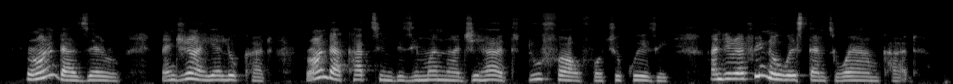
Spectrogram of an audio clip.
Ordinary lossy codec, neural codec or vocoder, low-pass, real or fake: Opus, 16 kbps; none; 10.8 kHz; real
